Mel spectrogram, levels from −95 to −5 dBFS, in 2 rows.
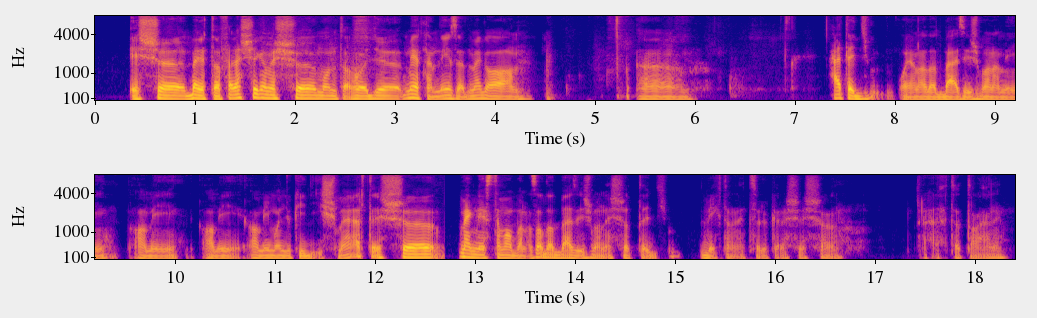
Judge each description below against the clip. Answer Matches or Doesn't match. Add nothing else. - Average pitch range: Matches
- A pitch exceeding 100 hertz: Doesn't match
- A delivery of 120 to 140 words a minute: Matches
